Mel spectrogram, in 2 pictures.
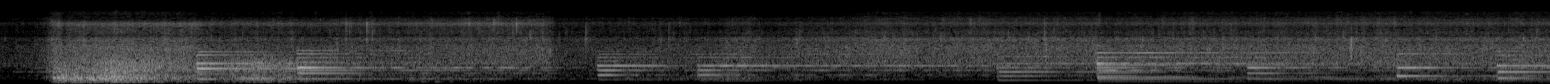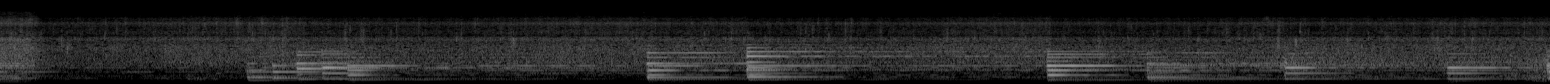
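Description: Steady rush of flowing water, like a river or waterfall, under a slow, soft melody of held keyboard notes that change every second or two. The sound swells up within the first second.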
